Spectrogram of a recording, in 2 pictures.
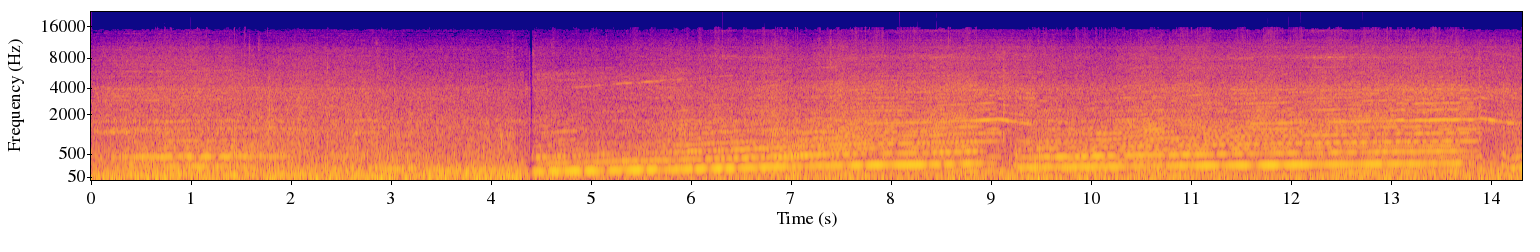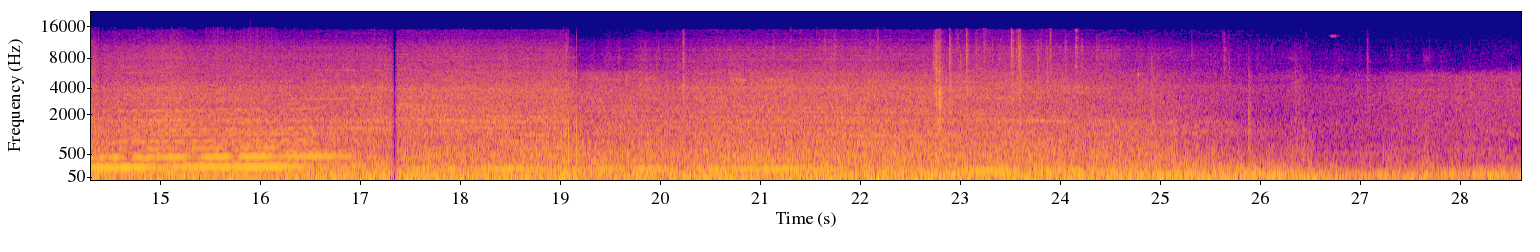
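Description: Mazda RX-8's Renesis two-rotor rotary engine accelerating up through the gears. The revs climb, drop at an upshift about nine seconds in, climb again and drop at a second upshift about fourteen seconds in, then hold level and slowly fall as it cruises and eases off. The revs start rising again right at the end.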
